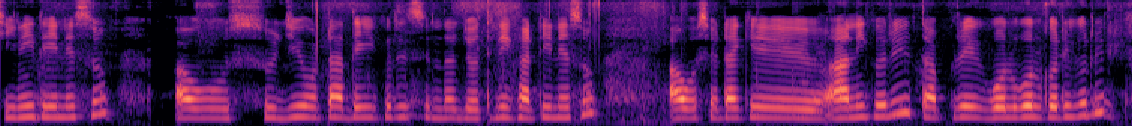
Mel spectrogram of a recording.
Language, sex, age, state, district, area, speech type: Odia, female, 30-45, Odisha, Bargarh, urban, spontaneous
